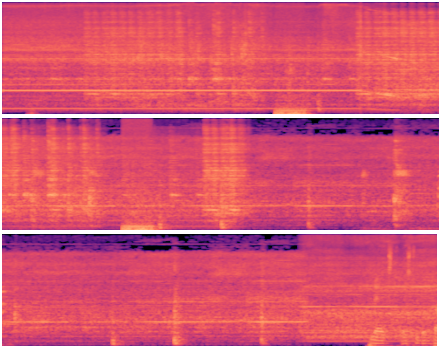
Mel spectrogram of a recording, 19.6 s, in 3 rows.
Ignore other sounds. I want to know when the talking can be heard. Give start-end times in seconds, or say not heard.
18.6-19.5.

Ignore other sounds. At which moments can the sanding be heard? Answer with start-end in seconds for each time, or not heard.
0.4-10.3.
